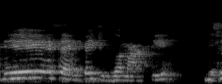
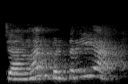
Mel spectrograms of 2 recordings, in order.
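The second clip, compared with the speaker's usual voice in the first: teacher calls out the rule to the class, high-pitched; high, carrying classroom voice; raised teaching voice; 5 semitones higher than usual. Real, not acted. Teacher translating for the class, raised high voice. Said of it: "Jangan teriak, Bu Meti".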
